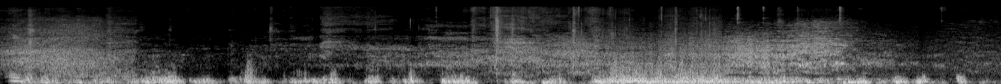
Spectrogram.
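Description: Wind buffeting a phone's microphone outdoors: irregular gusts of rumble, with one longer, steadier gust in the second half.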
